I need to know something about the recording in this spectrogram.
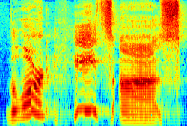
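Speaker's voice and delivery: put-on slow, drawn-out whine of a sulky teen boy; whiny teenager. Preacher mimics Israelites grumbling in tents, whiny teen boy. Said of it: "read this is like a whiny fourteen-year-old boy".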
